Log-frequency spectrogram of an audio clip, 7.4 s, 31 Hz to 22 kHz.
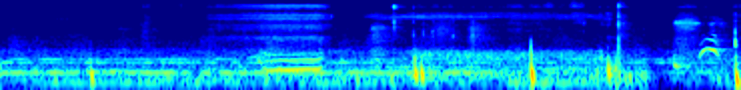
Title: Guess who’s finally 1 year old!? My Apollo! ❤️ & still snoring 🥴 #corso #canecorso #puppy #mastiff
